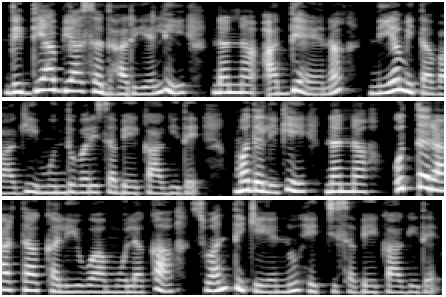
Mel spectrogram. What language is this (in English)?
Kannada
